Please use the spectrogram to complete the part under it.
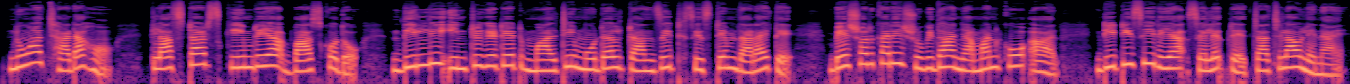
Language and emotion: Santali, neutral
